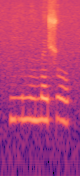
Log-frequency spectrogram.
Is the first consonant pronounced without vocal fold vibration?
no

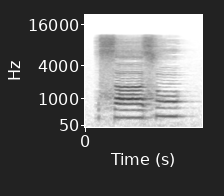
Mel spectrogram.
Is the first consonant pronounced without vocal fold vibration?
yes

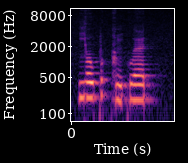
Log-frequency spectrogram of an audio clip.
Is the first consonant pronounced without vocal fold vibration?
no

